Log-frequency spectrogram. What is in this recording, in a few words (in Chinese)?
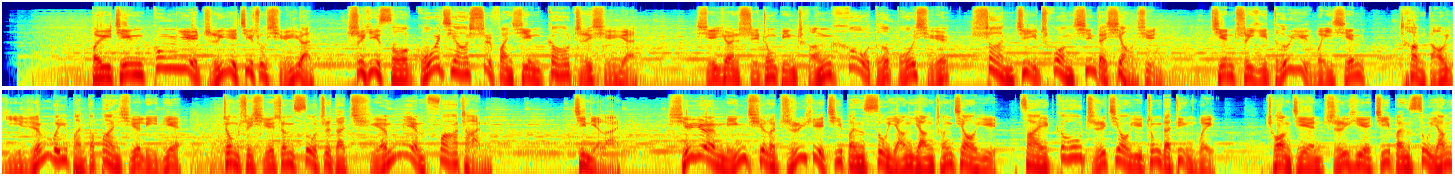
男100-学校 快速 朝气, 国语男声配音; 北京职业技术学院; 央视老师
